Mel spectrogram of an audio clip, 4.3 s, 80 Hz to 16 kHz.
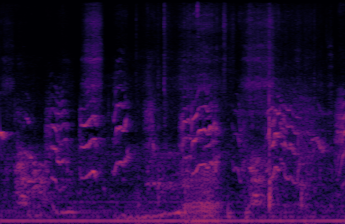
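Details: Litter of 3-day-old English Bulldog puppies seeking their mother's affection; several overlapping high, squeaky whimpers that bend up and down, rapid and continuous throughout, over a steady low electrical hum.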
